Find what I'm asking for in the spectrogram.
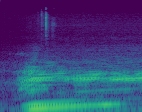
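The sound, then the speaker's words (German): A Range Rover SVR car engine revs loudly, a deep droning roar that swells up and holds for about two seconds before easing back down, with no talking. “Naja, ah ich meine, der Range Rover ist natürlich, der hat ja richtig Qualm hier, der SVR. Der ist natürlich nicht so leise wie der Tesla.”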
